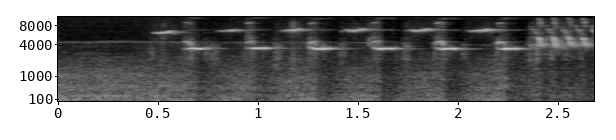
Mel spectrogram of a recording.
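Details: Spanish Timbrado canary song: evenly spaced clear high notes repeated about five times a second, ending in a quicker buzzy trill.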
